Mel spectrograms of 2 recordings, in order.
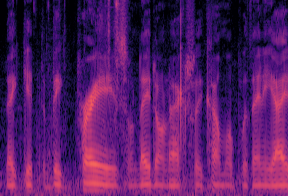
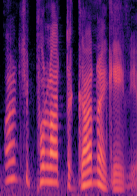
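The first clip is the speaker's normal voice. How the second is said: calling out; 13 dB louder than usual. Real, not acted. Calling out to Vanessa.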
